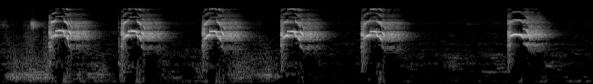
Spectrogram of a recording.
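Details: Pet parrot playing with balls, scolding them as they move; six loud grating high chirps, roughly one per second, with a longer gap before the last.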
